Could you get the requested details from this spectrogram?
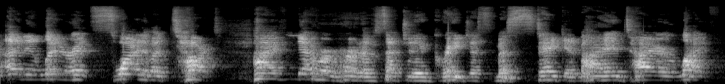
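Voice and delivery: pompous father scolding his son; outraged father. Acted. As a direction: rage like a snobbish father.

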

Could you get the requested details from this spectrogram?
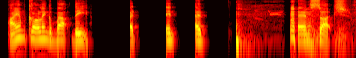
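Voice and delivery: prank caller voice broken into fragments; phone cutting out. Acted. Caller faking a bad line to the receptionist, cutting out. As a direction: drop out mid-sentence like a bad connection. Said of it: "your phone cut out as soon as".

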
